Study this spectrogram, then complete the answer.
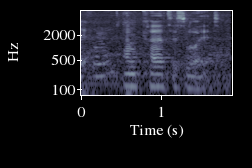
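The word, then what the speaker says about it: Kurtis: all let me ask you your name and spell it for me I'm Curtis Lloyd k u r t i s l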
